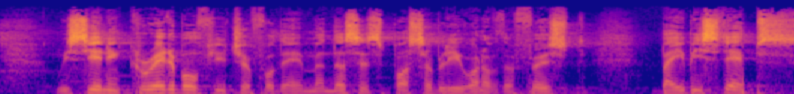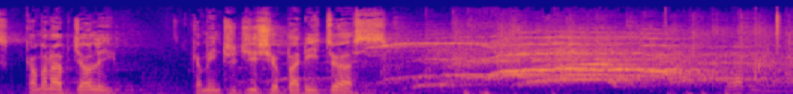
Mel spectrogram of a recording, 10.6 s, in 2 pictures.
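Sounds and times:
speech: 0:00.4 - 0:08.6, 0:10.1 - 0:10.5
audience applause: 0:07.9 - 0:10.5.

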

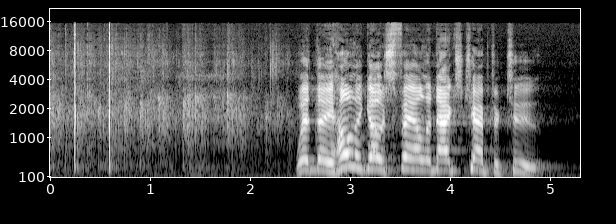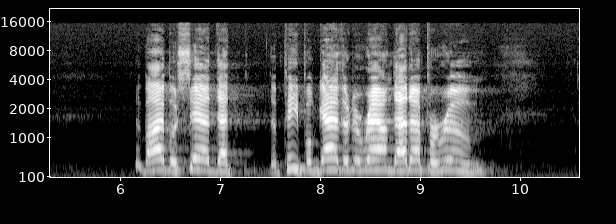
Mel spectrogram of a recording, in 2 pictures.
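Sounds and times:
audience clapping hands: 0:00.0 - 0:02.5
speech: 0:02.4 - 0:05.0, 0:06.2 - 0:09.7.

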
